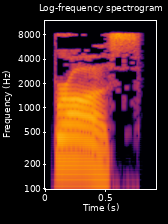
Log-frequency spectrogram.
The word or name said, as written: bras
